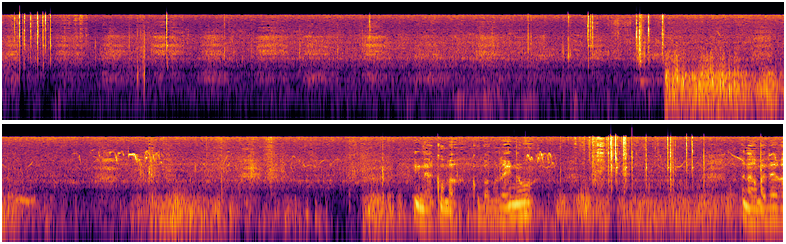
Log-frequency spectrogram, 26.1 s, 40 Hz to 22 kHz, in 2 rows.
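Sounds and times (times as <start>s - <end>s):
wind rumbling on microphone: 2.6s - 26.0s
high bird chirps: 13.1s - 17.0s.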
